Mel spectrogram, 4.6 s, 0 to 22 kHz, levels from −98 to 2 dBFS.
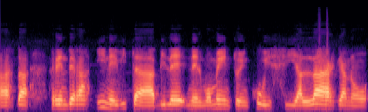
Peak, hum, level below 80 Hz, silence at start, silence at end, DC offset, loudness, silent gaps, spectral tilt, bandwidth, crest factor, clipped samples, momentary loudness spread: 0 dBFS; none; -70 dBFS; 0 s; 0.05 s; under 0.1%; -17 LUFS; none; -7 dB/octave; 5.6 kHz; 16 dB; under 0.1%; 12 LU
